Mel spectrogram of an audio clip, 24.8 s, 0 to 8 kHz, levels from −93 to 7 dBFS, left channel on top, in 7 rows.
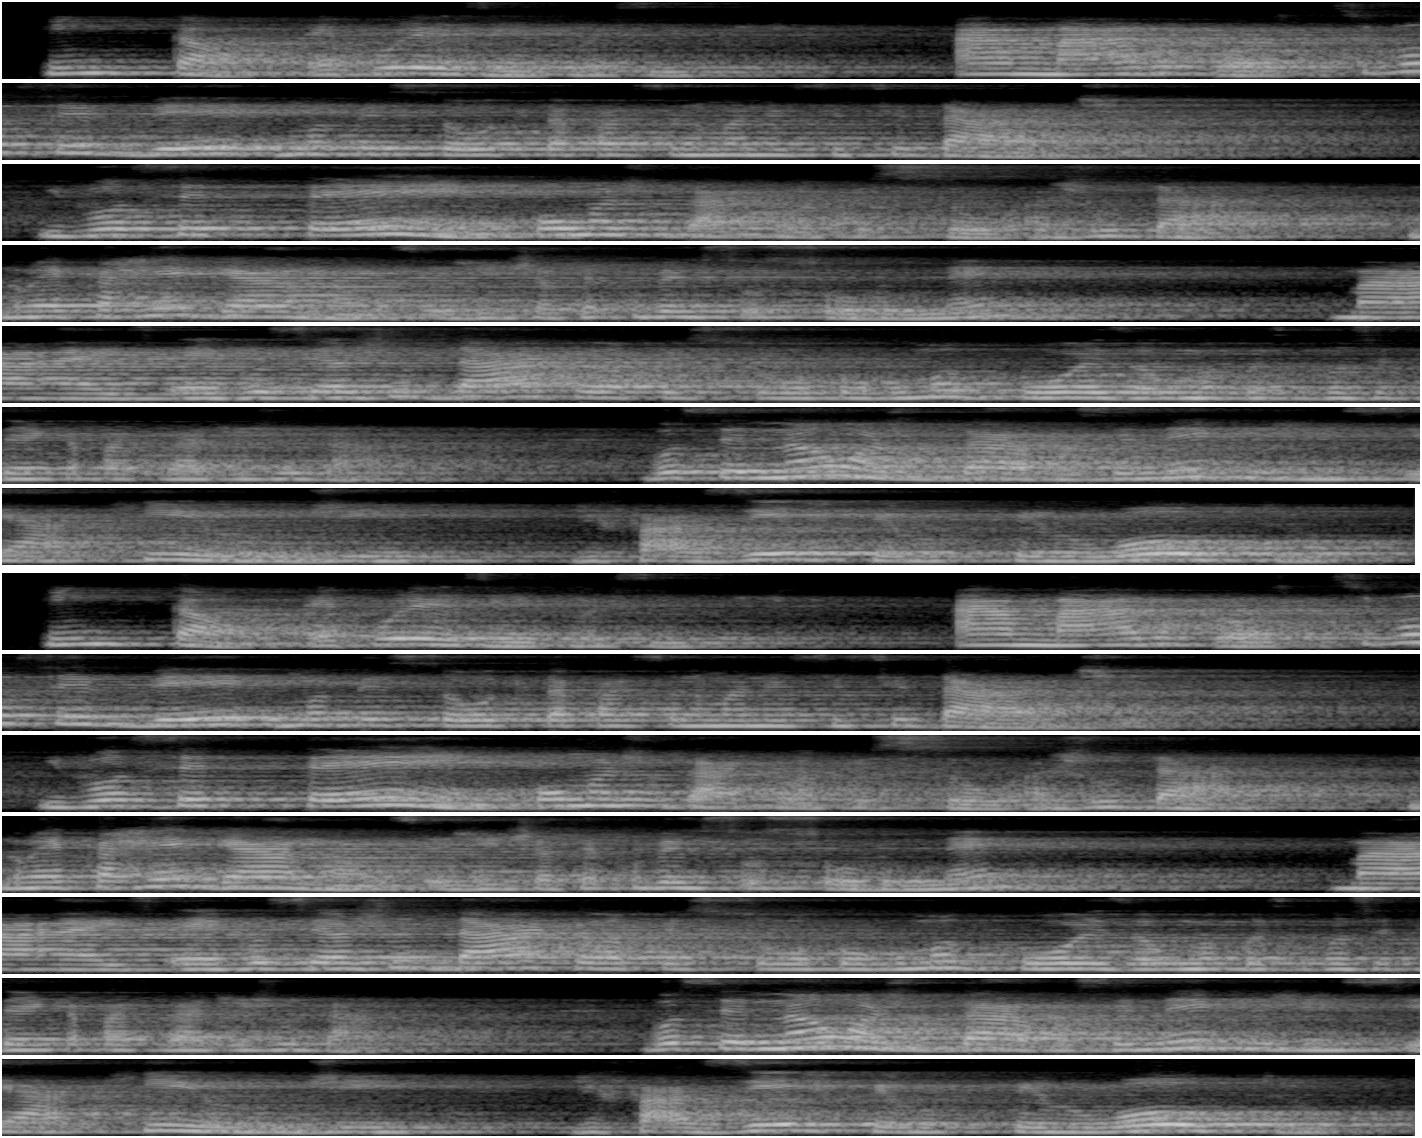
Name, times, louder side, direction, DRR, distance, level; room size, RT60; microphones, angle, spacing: voice 1, 0.1-1.7 2.4-6.4 7.2-10.2 10.6-13.2 14.0-18.7 19.3-22.3 22.7-24.6, right 1 dB, 15° right, 3 dB, 0.6 m, -28 dB
14.5 x 8.2 x 2.6 m, 2.4 s
head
